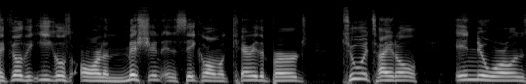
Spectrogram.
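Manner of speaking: ordinary delivery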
